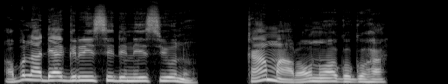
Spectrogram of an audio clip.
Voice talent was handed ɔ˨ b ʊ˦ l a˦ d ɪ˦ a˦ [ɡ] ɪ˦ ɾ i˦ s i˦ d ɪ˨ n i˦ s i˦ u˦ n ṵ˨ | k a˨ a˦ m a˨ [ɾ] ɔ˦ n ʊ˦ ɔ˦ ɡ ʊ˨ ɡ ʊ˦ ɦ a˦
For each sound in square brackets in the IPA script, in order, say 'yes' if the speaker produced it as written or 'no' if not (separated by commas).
yes, yes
